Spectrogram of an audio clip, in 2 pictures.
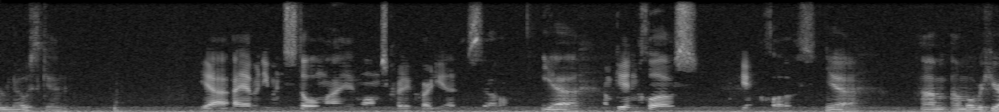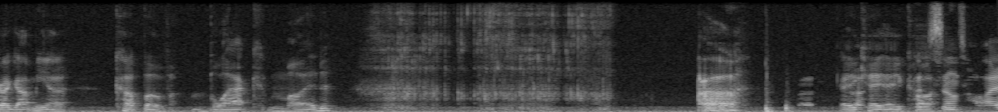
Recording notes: Sorry for the poor audio quality this episode.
